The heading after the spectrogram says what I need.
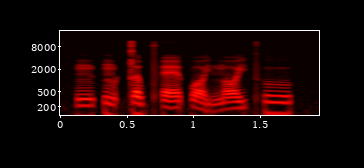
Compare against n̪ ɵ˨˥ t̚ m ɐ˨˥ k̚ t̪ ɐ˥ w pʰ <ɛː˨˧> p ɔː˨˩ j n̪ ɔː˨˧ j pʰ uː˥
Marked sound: correct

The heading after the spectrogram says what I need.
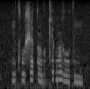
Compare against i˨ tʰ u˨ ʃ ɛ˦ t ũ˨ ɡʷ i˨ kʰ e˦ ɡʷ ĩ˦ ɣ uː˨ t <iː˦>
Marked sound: incorrect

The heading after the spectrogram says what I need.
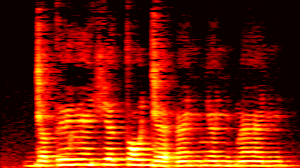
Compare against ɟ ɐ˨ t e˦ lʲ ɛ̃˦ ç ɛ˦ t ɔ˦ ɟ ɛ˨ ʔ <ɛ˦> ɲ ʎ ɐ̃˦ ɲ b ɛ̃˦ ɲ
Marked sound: incorrect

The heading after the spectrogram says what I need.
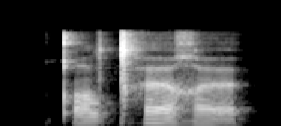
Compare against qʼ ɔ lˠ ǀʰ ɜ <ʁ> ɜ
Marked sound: correct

